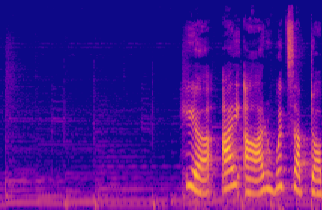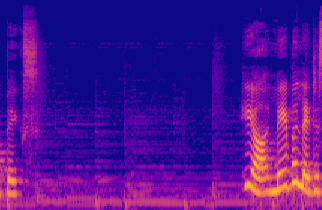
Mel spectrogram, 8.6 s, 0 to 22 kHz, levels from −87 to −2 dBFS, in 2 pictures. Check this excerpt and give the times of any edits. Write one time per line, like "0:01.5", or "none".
0:02.0
0:04.7
0:07.5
